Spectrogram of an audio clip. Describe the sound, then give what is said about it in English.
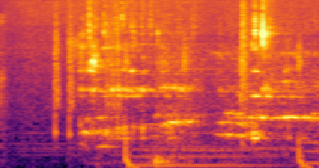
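A DDH triple IPA beer of about ten percent pours into a glass, a steady fizzing rush broken by a few low gulping glugs, with no one speaking. “And and all the pour.”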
